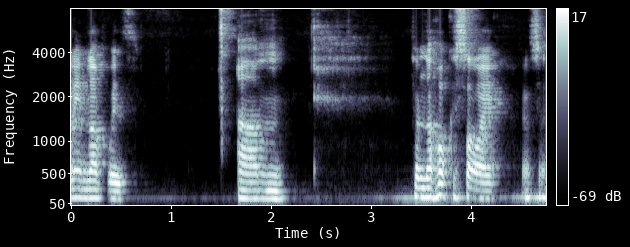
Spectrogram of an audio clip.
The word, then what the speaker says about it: Hokusai: And she also sent me this gorgeous lunar card, which I fell in love with, from the Hokusai, that's how you say it, the guy who did the famous wave painting, tarot.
